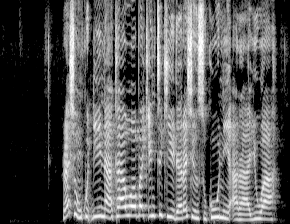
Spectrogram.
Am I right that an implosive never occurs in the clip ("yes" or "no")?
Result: no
